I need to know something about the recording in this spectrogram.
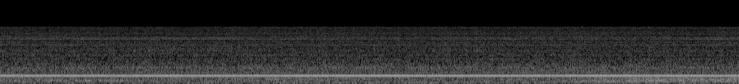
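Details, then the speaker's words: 2006 Toyota Prius coolant bleeding, late stage: electric coolant pump steady even hum, very steady current, no gurgling while running, funnel level stable; air essentially bled out, normal. "Yeah, that's sounding pretty good. Very steady current, no gurgling sounds when it's running."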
